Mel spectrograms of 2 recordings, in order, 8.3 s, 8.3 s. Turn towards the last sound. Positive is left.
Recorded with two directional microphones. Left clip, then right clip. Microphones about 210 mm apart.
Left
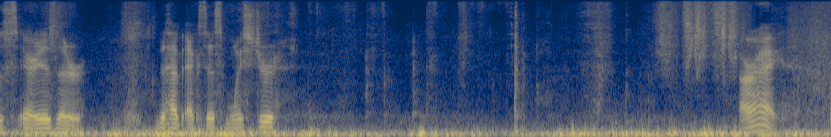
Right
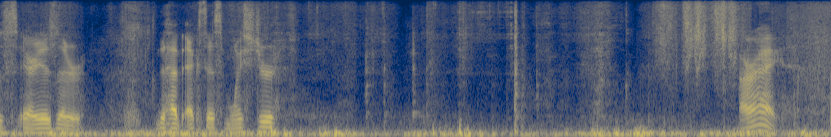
turn(degrees=-20)  # may be behind; listen again after turning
